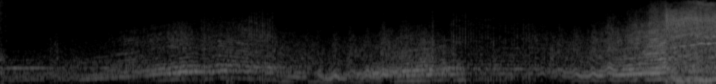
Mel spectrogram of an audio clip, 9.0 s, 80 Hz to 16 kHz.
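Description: A race car in F1 2021 accelerates hard out of the Monaco hairpin, its high engine whine rising and wavering through quick upshifts, loud and continuous with no talk.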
